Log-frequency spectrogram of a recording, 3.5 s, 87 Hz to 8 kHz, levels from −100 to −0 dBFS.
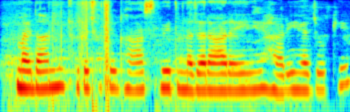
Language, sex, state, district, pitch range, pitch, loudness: Hindi, female, Uttar Pradesh, Hamirpur, 210-230 Hz, 220 Hz, -17 LUFS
